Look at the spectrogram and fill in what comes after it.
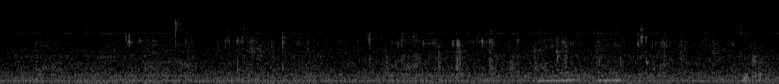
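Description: Close-miked chewing of a deep-fried, crab-and-cream-cheese-stuffed jalapeño: soft wet mouth sounds and scattered small clicks over a faint steady hum.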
